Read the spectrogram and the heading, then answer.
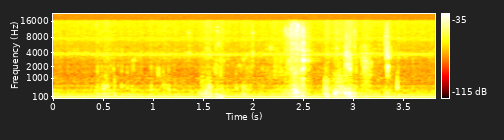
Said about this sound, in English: Excuse me. But I'm going to take a sip. Hold on.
